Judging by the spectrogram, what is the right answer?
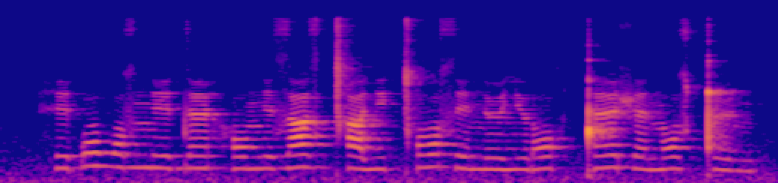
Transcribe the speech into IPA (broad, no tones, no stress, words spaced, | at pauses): heɓɔvɔz ŋe dɛ hɔŋe zazǀʰa lʲeǀʰɔse nølʲɵ ɾɔx ǃɛʃɛ nɔzǃøn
